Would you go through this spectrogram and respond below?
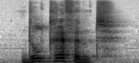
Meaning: effective, producing the desired effect
- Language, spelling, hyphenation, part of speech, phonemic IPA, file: Dutch, doeltreffend, doel‧tref‧fend, adjective, /ˌdulˈtrɛ.fənt/, Nl-doeltreffend.ogg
